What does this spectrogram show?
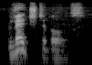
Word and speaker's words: vegetables: Vegetables. ¿Ya? Again. Vamos a escuchar de nuevo. Vegetables. Can you see? It's vegetables. Vegetables. ¿Ya? Vegetables. ¿Sí? Marquen la voz en la primera sílaba.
